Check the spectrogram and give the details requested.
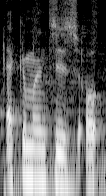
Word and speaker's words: Ackermans: intellectuality is nothing but a Did you know that Ackermans is actually pronounced AC Kermans?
